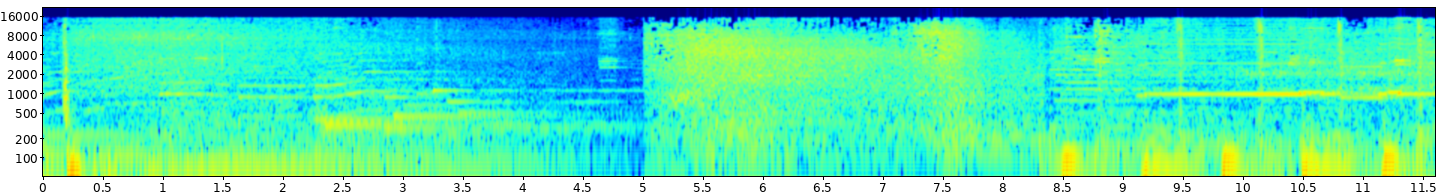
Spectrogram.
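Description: A car driving off, its steady engine drone swelling into a broad whooshing surge midway, then settling into a rougher hum with a few light knocks, with no voices.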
